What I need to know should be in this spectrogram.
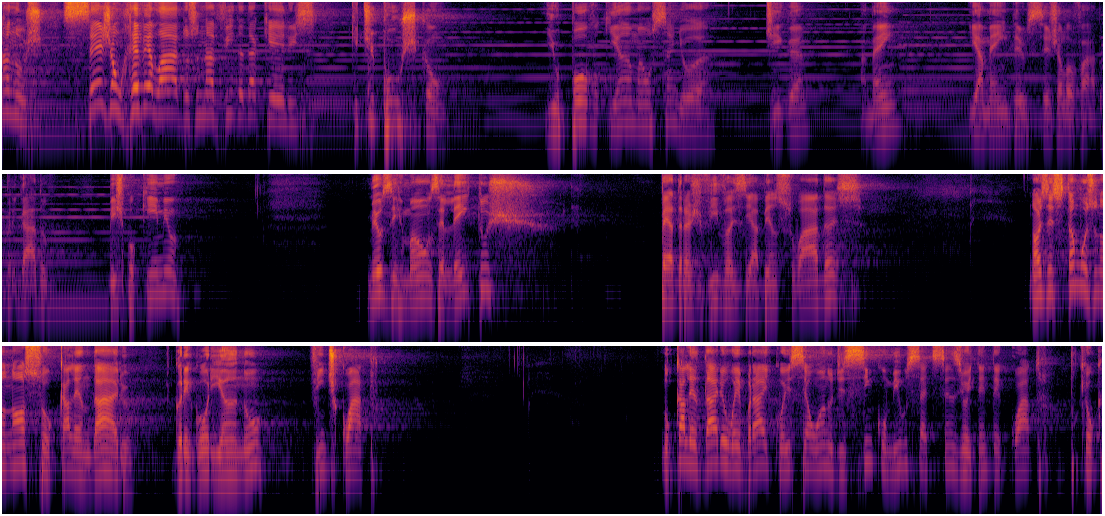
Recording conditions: large echoing room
